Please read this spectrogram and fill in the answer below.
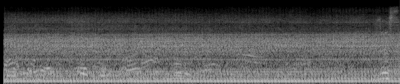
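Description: A small engine running at a steady, unchanging speed, with people talking in the background.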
